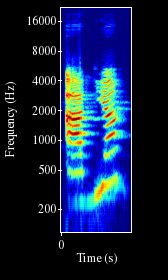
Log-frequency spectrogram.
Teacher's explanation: Já em águia, nós não percebemos o som da letra U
